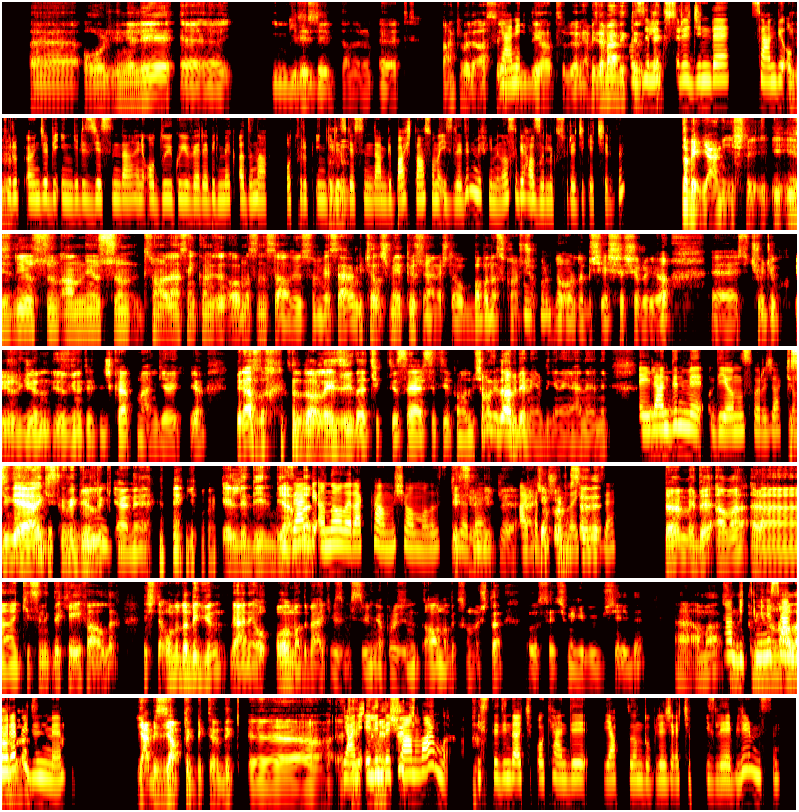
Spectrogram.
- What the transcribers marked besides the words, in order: in English: "text"; laughing while speaking: "z zorlayıcıydı"; chuckle; chuckle; laughing while speaking: "Gülmemek elde değil bir anda"; other background noise; throat clearing
- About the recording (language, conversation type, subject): Turkish, podcast, Dublaj mı yoksa altyazı mı tercih ediyorsun, neden?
